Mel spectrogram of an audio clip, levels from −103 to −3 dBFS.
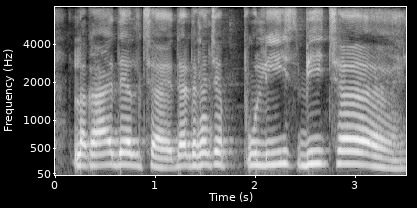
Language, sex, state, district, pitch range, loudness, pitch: Hindi, male, Bihar, Begusarai, 195-215 Hz, -15 LUFS, 205 Hz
